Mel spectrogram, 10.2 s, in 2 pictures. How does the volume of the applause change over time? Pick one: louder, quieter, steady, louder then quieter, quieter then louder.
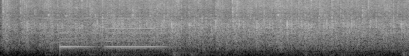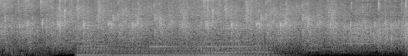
steady.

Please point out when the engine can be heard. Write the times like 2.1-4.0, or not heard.
6.0-8.6.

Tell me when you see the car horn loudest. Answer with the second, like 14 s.
1 s.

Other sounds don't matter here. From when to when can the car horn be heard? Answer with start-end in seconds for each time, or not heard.
0.7-2.0, 7.0-8.3.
